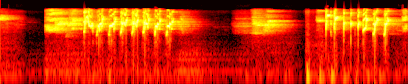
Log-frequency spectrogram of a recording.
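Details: Lovebird calling rivals with fast, chattering bursts of shrill, scratchy notes, several per second, separated by brief pauses.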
